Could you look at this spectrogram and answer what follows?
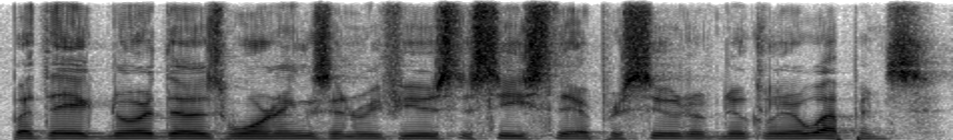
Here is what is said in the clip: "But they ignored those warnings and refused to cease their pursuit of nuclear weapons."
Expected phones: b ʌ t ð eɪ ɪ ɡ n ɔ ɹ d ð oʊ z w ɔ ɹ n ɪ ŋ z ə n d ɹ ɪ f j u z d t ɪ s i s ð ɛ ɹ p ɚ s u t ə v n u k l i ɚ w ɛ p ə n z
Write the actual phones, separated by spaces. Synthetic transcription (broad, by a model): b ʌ t ð eɪ ɪ ɡ n ɔ ɹ d ð oʊ z w ɔ ɹ n ɪ ŋ z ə n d ɹ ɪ f j u z t ɪ s i s ð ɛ ɹ p ɚ s u t ə v n u k l i ɚ w ɛ p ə n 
